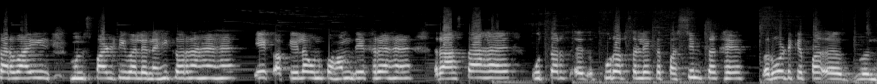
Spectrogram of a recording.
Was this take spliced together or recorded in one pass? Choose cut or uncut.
uncut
